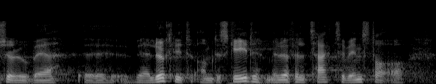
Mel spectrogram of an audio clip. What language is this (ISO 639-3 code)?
dan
